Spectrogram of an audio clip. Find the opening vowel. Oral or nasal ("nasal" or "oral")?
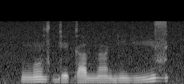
nasal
